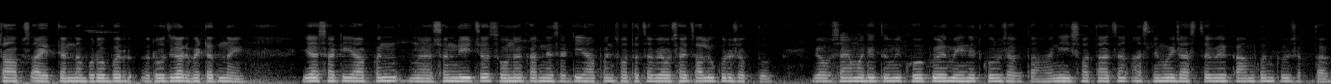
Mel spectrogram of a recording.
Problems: background sounds at intervals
